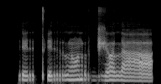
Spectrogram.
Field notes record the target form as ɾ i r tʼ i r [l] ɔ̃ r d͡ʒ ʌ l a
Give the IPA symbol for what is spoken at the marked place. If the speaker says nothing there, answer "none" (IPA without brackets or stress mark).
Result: l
